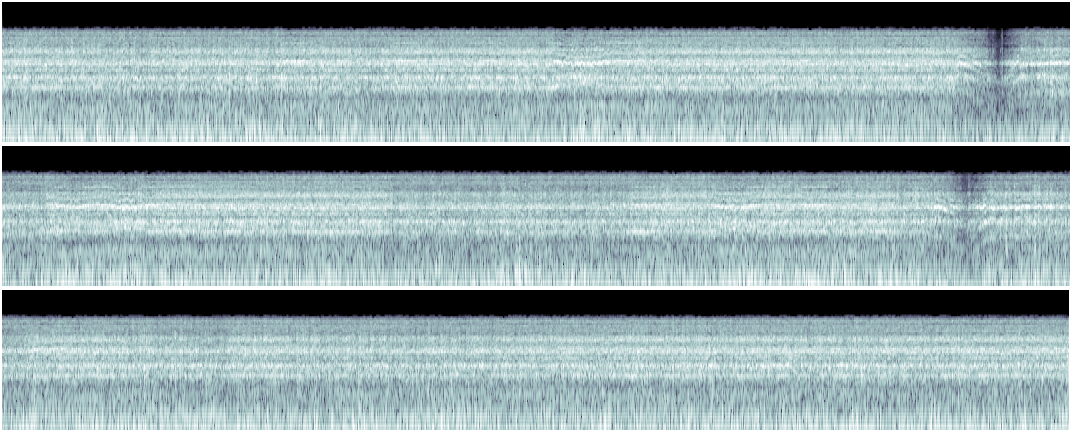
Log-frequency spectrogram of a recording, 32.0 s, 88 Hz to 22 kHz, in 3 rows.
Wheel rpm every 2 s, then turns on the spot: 200, 200, 200, 200, 180, 160, 200, 200, 200, 190, 150, 190, 200, 200, 200, 200.
none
